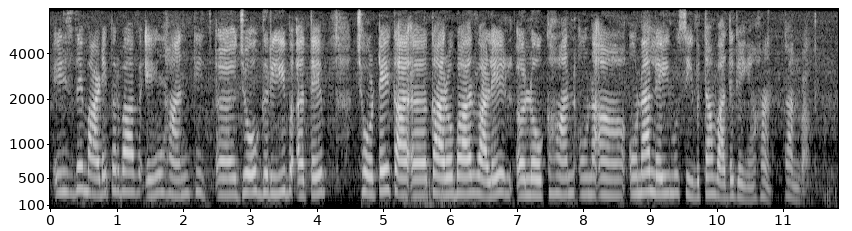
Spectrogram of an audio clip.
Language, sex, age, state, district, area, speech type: Punjabi, female, 18-30, Punjab, Rupnagar, urban, spontaneous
